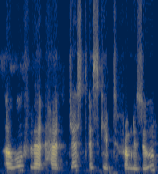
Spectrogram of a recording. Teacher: bruneians tend to avoid reduced vowels in function words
